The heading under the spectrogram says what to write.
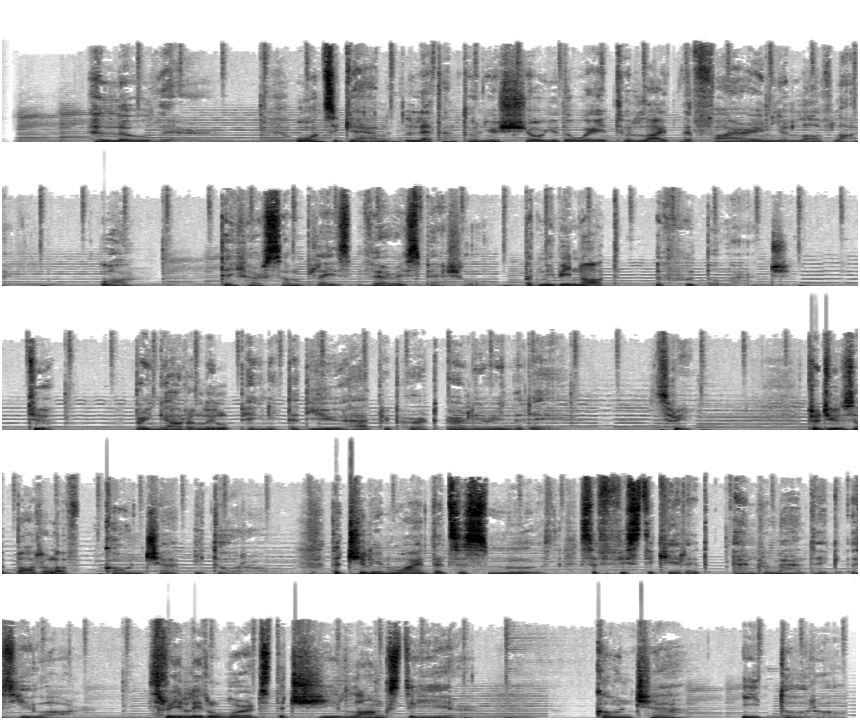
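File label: Catalan, Accented English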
